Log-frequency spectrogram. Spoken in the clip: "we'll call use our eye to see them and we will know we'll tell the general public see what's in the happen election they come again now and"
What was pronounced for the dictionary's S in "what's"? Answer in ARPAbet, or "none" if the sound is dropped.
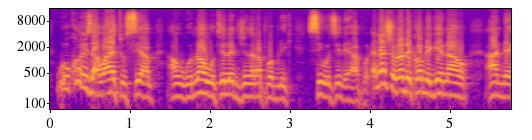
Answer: none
